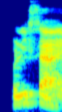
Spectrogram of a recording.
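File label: "perisai", Malay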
